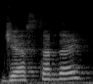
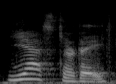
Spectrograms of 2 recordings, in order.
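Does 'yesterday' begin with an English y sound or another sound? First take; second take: another sound; English y. First: It begins without the English y sound. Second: It begins with the English y sound. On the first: The speaker calls it wrong. "No es yesterday" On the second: The speaker calls it right. "sino que es yesterday. ¿Se recuerdan del sonido de la Y?"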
